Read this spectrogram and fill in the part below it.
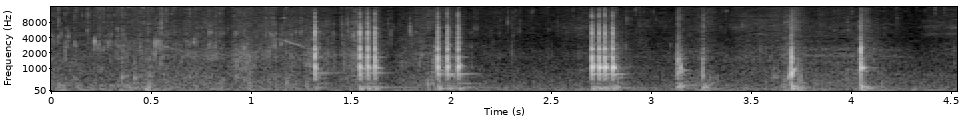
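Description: A pool sand filter's multiport valve dial is turned and locked into place, giving a series of sharp plastic clacks and ratcheting clicks, several bursts spaced unevenly, close and alone over quiet background.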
